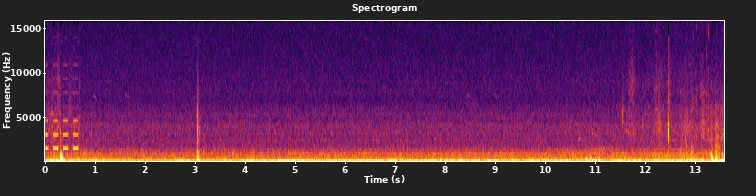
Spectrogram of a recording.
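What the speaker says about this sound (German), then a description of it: "Und Moment, ein Mähroboter." A faulty robotic lawn mower, stuck against a car, runs with a thin, steady electric buzz, close and fairly quiet, broken by a few small knocks.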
